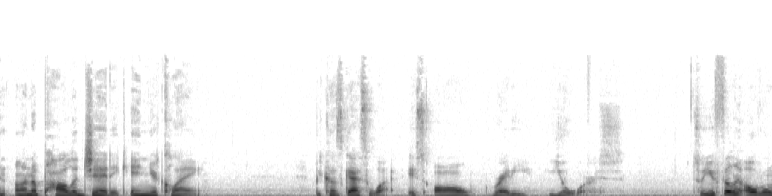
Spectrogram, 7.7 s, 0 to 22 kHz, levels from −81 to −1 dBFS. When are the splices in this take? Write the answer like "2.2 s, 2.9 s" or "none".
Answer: none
